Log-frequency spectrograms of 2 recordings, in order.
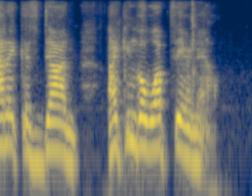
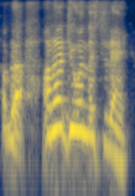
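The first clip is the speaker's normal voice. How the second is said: high, loud mock yell at a friend; 8 semitones higher, 9 dB louder than usual. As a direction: snap back as if annoyed, played for laughs. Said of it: "Sometimes she yells back".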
